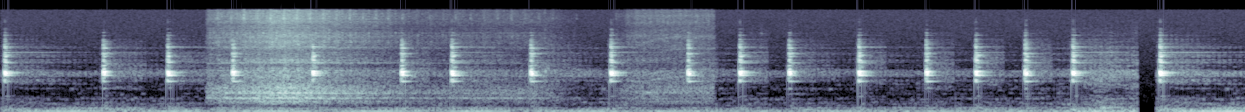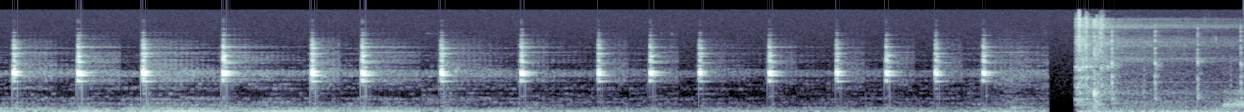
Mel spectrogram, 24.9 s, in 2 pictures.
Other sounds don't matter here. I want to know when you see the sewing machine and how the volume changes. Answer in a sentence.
You can hear the sewing machine from 2.0 to 7.2 s, getting quieter; and briefly from 23.2 to 24.8 s.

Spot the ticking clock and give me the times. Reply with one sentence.
You can hear the ticking clock from 0.0 to 24.8 s.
